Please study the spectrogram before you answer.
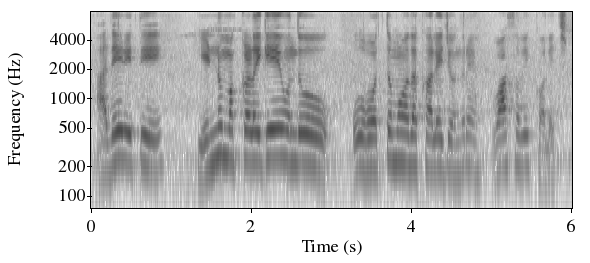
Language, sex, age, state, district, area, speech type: Kannada, female, 30-45, Karnataka, Chamarajanagar, rural, spontaneous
